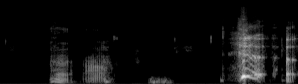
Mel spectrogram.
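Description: A sharp, loud hiccup bursts out near the end, followed by a short catch of breath, after a few quieter throaty vocal noises.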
